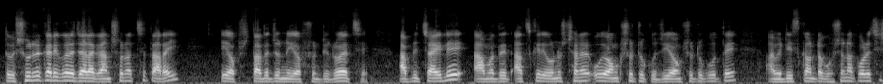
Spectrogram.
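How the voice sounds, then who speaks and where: A man hosting a live call-in music show, friendly and gently correcting callers. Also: on the high side.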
